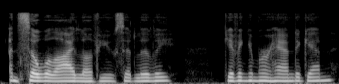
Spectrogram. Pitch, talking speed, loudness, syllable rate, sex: 160 Hz, 230 wpm, -19 LUFS, 5.4 syllables/s, female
